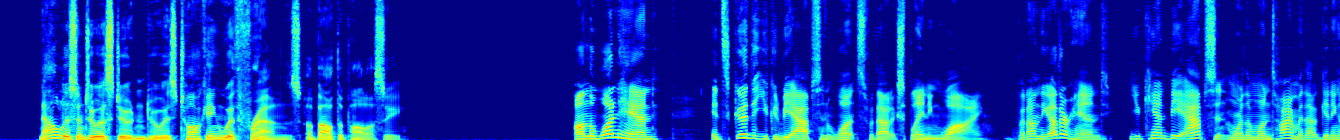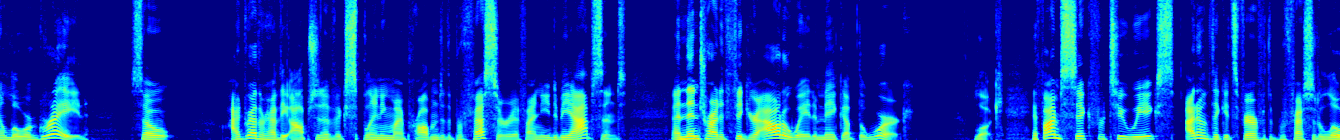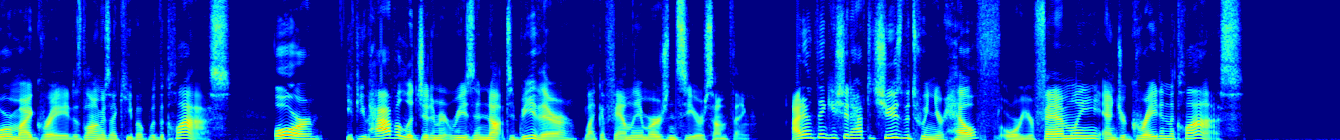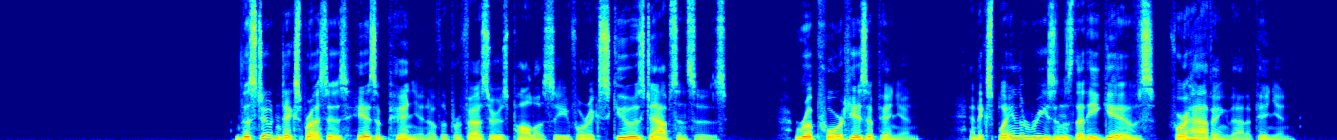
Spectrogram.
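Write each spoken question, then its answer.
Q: The student expresses his opinion of the professor's policy for excused absences. Report his opinion and explain the reasons that he gives for having that opinion.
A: He dislikes the policy. He would rather explain his problem to the professor and make up the work. It is unfair to lower his grade for a long illness if he keeps up, or to make students choose between their health or family and their grade.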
